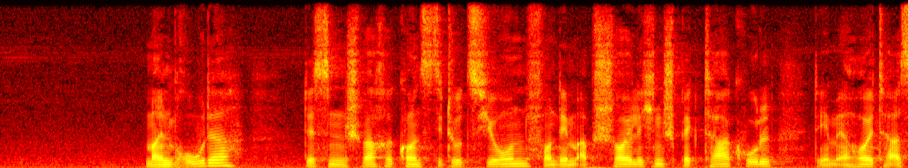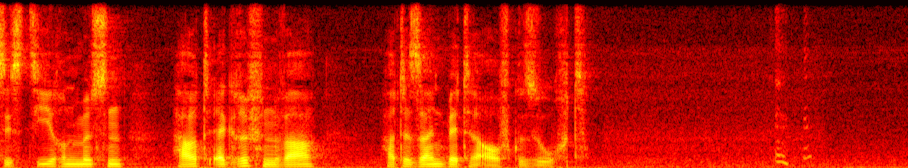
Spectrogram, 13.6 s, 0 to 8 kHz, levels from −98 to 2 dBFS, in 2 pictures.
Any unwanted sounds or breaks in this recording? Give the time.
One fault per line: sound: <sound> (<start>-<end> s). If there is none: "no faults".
sound: laugh (12.6-12.9 s)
